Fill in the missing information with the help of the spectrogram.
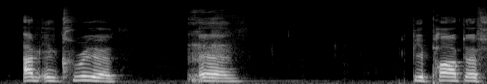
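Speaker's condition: Down syndrome; low muscle tone, poor balance, delayed reaction time, took 6 years to learn bike riding

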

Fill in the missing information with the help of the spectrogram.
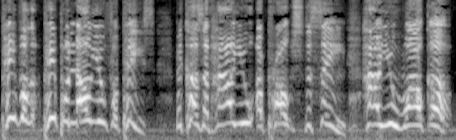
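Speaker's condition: No condition

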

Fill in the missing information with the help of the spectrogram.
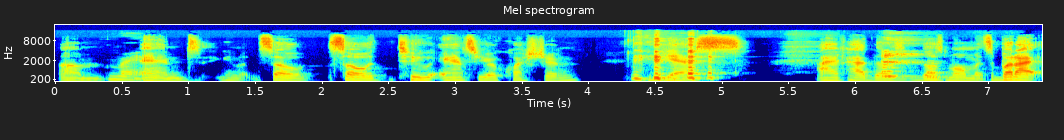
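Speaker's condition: No condition

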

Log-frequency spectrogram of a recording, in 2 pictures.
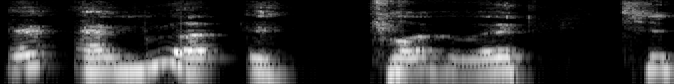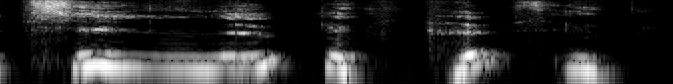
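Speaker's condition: Cerebral palsy; intellect unaffected

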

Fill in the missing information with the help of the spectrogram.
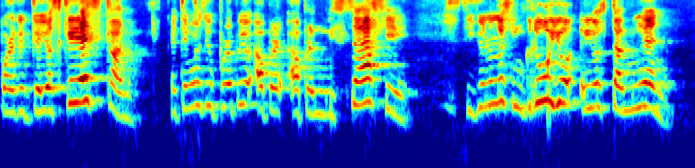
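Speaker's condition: Down syndrome; present from birth, heart surgery

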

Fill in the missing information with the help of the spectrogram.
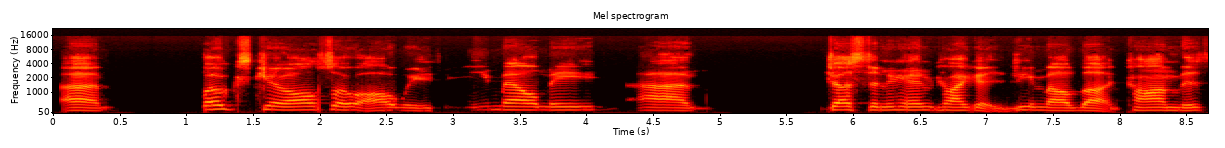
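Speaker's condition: Cerebral palsy

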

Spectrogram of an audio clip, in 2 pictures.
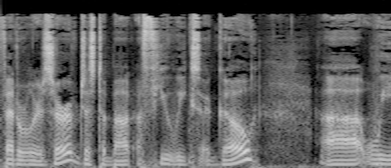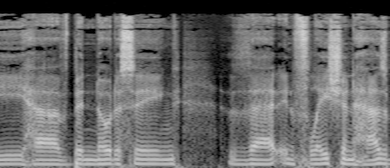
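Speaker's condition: No condition

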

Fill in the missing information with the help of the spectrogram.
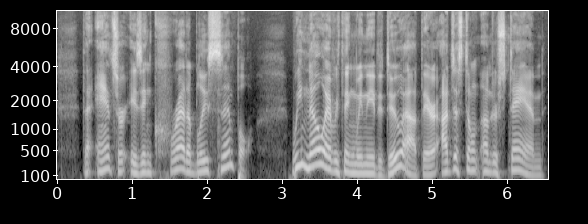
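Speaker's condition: No condition

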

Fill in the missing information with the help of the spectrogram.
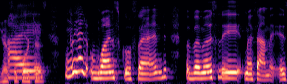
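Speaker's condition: Down syndrome; told of it by mother at about age twenty-one

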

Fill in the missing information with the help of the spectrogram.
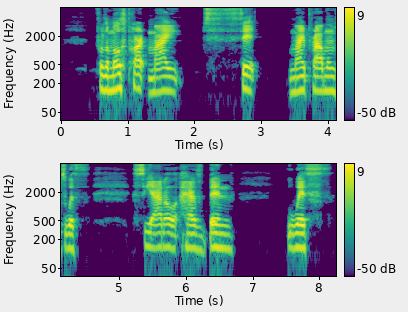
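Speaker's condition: Stutter; prolonged sounds, blocks

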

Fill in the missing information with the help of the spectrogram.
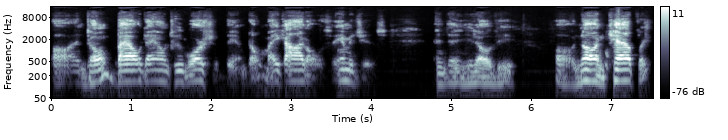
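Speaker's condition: Vocal cord surgery; multiple vocal cord surgeries

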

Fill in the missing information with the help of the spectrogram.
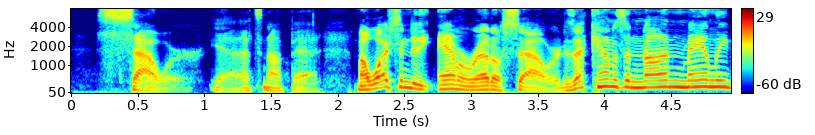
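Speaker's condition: No condition

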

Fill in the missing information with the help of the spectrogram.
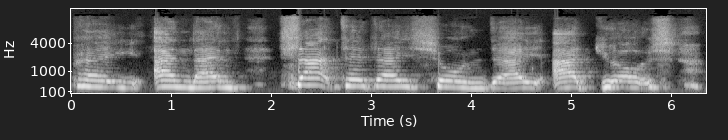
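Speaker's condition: Ataxic cerebral palsy; voice addressed in opening stand-up joke

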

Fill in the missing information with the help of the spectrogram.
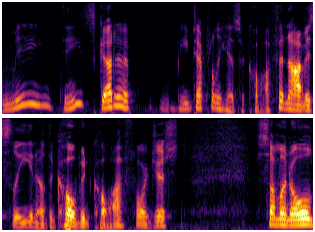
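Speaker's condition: No condition

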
